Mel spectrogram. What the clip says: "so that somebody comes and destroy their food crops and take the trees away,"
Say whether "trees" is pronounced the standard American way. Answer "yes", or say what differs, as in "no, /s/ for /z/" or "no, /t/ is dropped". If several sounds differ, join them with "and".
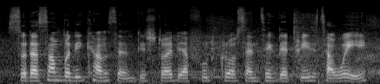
no, /w/ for /ɹ/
